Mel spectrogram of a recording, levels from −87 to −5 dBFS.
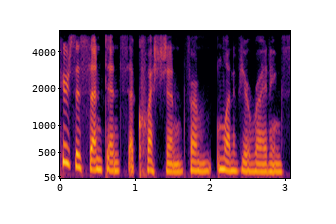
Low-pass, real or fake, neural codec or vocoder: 5.4 kHz; fake; codec, 16 kHz, 2 kbps, FunCodec, trained on LibriTTS, 25 frames a second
